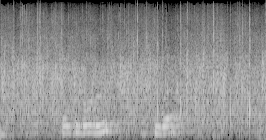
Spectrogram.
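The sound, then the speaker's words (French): Steady, dense applause from a crowd at an awards presentation, applauding the embassies, fills the whole stretch, loud, while a man briefly speaks a few words over it. “Ça s'applaudit, euh, les, les, ambassades.”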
